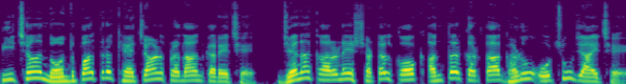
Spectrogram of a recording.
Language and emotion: Gujarati, neutral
